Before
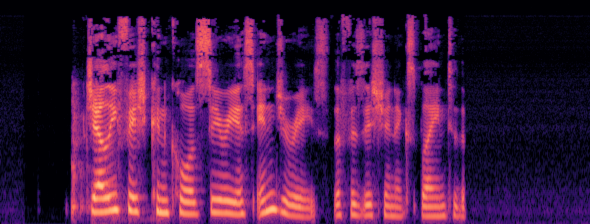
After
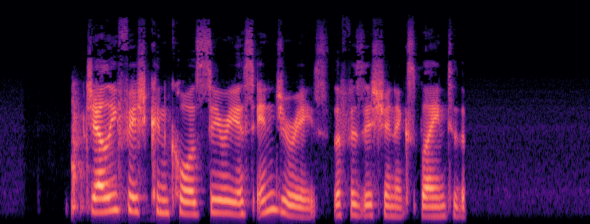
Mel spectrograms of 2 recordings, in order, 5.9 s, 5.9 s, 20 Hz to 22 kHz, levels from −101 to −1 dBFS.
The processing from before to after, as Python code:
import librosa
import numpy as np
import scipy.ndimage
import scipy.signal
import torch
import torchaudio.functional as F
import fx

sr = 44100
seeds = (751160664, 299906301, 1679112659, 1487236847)

p1 = fx.over_compress(x, sr, threshold_db=-24.0, ratio=-0.5)
p2 = x + (p1 * 10.0 ** (-2.0 / 20.0))
p3 = fx.bandpass_edges(p2, sr, low_hz=580.0, high_hz=2400.0)
y = p3 * 10.0 ** (2.0 / 20.0)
